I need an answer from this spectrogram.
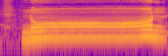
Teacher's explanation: নুন জিহ্বার আগার উপরের তালুতে জিহ্বার আগা উপরের তালুতে লাগবে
